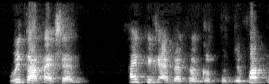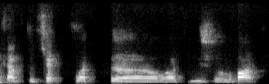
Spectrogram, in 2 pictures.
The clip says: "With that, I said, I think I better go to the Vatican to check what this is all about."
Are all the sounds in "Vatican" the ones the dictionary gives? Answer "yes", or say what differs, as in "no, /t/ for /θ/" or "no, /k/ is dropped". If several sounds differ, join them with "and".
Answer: no, /p/ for /v/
